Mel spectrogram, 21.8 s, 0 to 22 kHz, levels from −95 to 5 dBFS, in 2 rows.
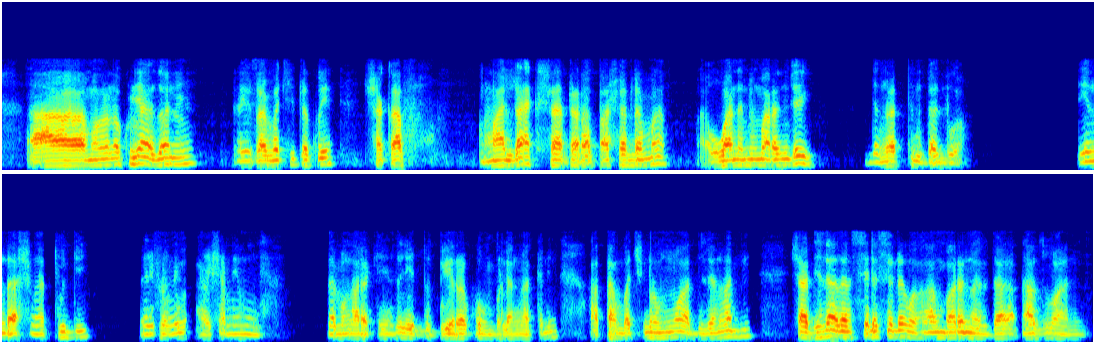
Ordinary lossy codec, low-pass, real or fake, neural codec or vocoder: none; 5.4 kHz; fake; codec, 24 kHz, 1.5 kbps, HILCodec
